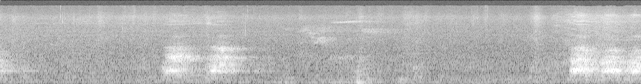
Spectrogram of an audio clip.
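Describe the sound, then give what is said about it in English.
A Cavalier King Charles Spaniel with half an ear barks nearby: two quick, yappy barks, a short pause, then another burst of barking at the end, standing out against quiet background noise. “I think it's Max. He's a Cavalier King Charles Spaniel”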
